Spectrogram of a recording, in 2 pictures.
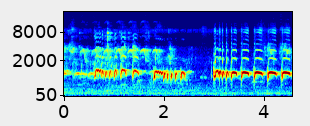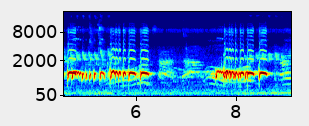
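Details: Local zebra doves singing actively and answering each other, used to coax stressed or quiet doves into song: bursts of rapid trilled coos, several voices overlapping in quick succession with short pauses between phrases.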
